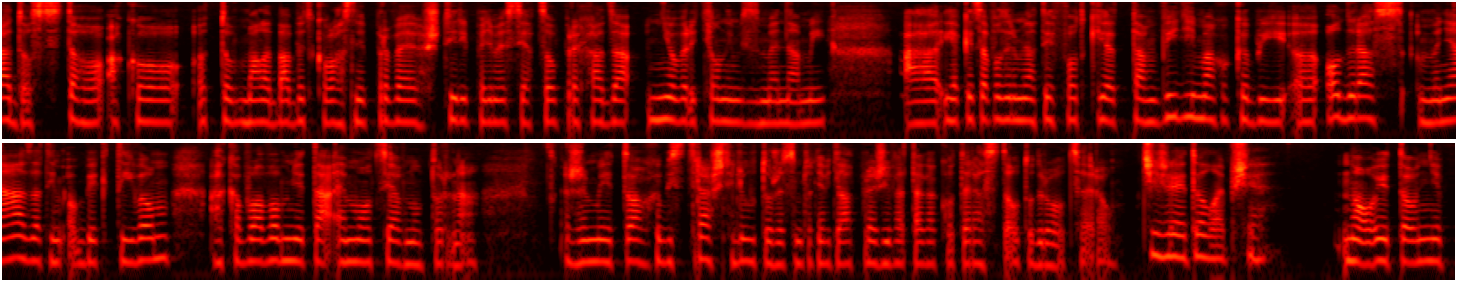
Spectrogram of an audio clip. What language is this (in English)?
Slovak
